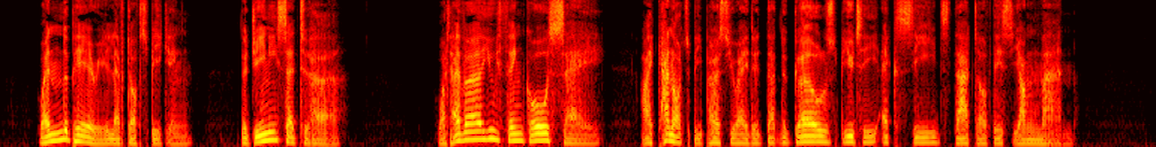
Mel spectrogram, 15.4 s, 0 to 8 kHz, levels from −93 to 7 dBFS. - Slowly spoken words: Yes, slow, 115 wpm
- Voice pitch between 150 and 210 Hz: No, low, 100 Hz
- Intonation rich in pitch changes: Yes, wide, 6.5 semitones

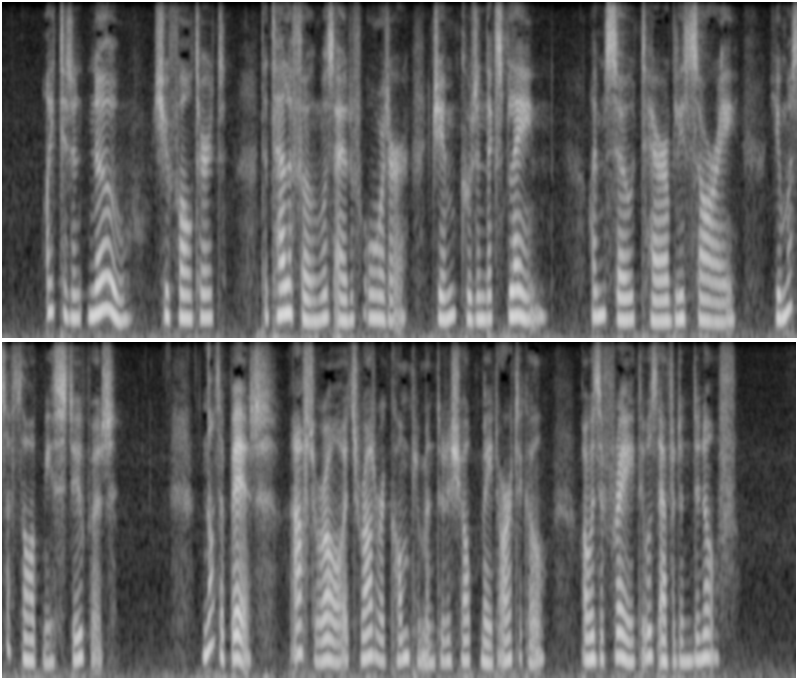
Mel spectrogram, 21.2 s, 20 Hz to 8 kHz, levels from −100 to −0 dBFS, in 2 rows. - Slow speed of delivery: Yes, slow, 120 wpm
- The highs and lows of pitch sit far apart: No, average, 3.0 semitones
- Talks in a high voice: Yes, high, 200 Hz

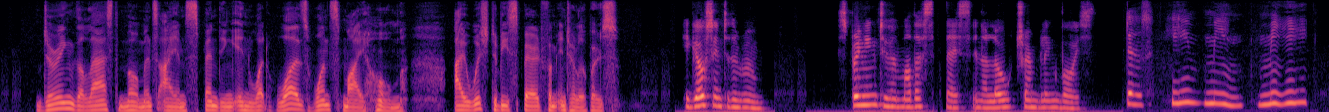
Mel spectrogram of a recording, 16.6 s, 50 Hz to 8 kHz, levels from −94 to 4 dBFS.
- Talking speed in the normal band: Yes, average, 145 wpm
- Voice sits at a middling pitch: Yes, medium, 150 Hz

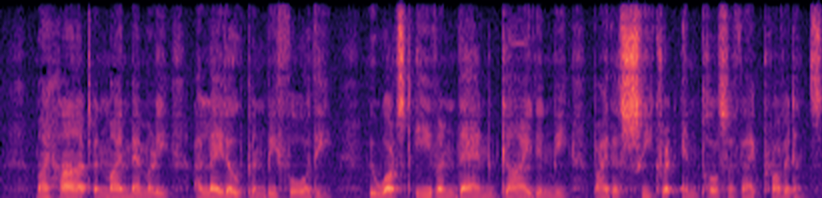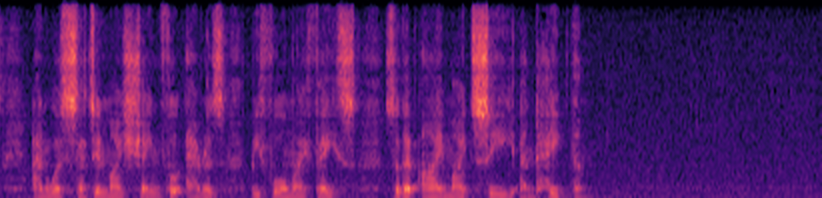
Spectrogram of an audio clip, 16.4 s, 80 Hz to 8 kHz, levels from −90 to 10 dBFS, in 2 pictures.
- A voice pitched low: Yes, low, 100 Hz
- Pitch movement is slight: Yes, narrow, 1.8 semitones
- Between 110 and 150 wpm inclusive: Yes, average, 145 wpm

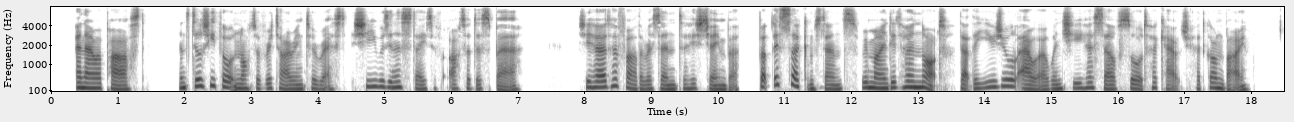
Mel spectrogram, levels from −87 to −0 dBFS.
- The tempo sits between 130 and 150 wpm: Yes, average, 145 wpm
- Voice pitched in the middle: Yes, medium, 160 Hz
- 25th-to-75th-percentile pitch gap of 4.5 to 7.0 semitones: Yes, average, 5.1 semitones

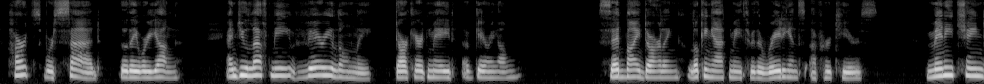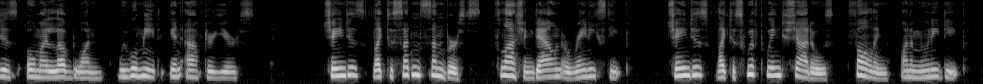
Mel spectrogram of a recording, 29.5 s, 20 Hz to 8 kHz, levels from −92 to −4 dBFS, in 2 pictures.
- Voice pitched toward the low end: No, high, 190 Hz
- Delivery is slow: Yes, slow, 130 wpm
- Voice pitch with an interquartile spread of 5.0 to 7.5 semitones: No, average, 4.3 semitones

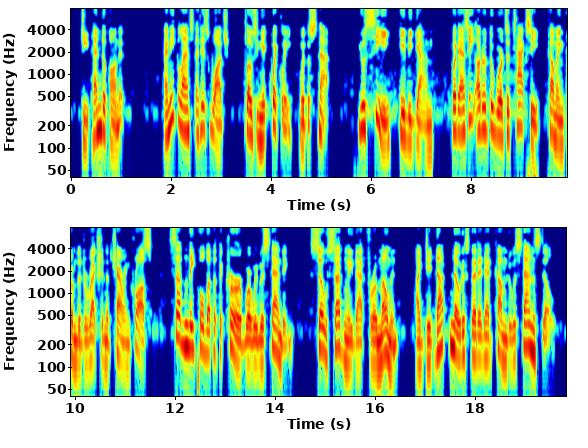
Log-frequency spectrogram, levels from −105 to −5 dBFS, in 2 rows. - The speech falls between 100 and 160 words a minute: No, average, 190 wpm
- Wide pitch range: Yes, wide, 7.5 semitones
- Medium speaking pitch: Yes, medium, 150 Hz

